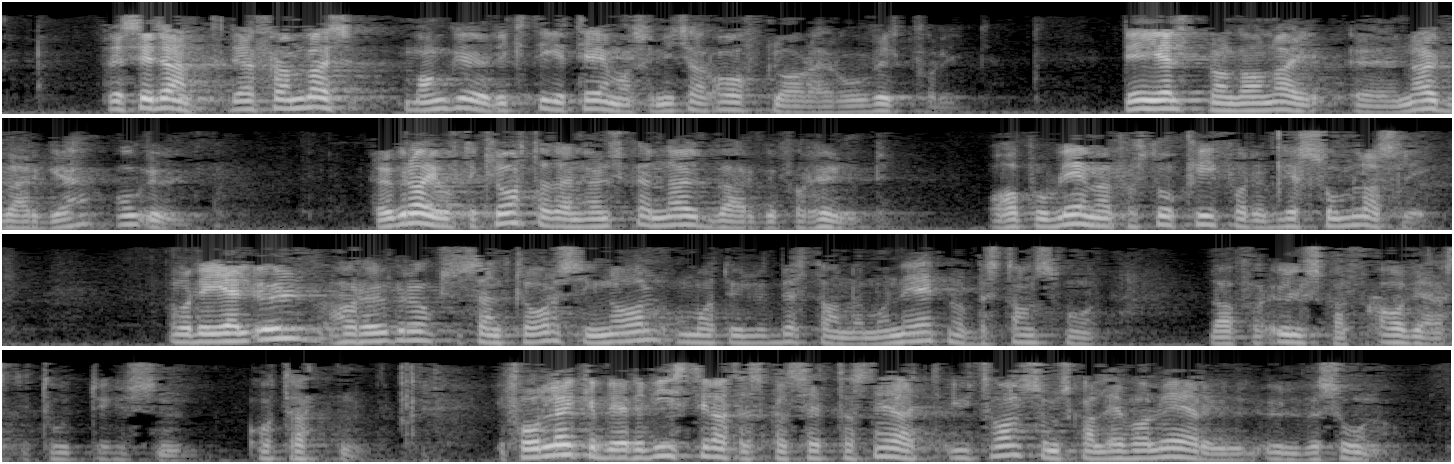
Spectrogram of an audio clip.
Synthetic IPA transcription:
pʰɾɛsɪd̪ɛnt̪d̪ɛæɾfɾɛmlæɪsmɑŋɡəʋɪkt̪ɪɡət̪ʰeːmɑsɔmɪçːəæːɾʔɑːʋkʰlɑːɾɑæɪɾoːʋɪlt̪fɔɾɭiːkə̥ | d̪̥ɛjɛlt̪̚blɑnd̪ɑnɑɪnɑʉd̪ʋæɾɡəoːɡʉlʋ | hœːɡɾəhɑɾjʊɾt̪d̪əkʰlɑːɾt̪ɑt̪̚d̪ɛnœnskəɾnɑʉd̪ʋæɾɡəfɔɾhʉnd̪ | ɔhɑːpʰɾʊbleːmmɛfɔʂt̪oːkʰʋiːfɔɾd̪ɛbliːɾsɔmlɑʂlḭːk | nɔɖɛjɛlːʉlʋhɑɾhœːɡɾəɔksɔsɛnt̪̚kʰlɑːɾəsɪŋnɑːlʊmɑt̪ʉlʋbəst̪ɑnd̪əmoːneːd̪nɔɾbəst̪ɑnsmoːl | lɑfɔɾʔʉlʋskɑlfɑːʋjøːɾɑst̪ʰɪt̪ʰuːt̪ʰʉːsn̩ | ʔɔt̪ʰɾɛt̪n | ɪfɔɾlœʏkəblɪɾɖ̪ɛʋiːst̪ʰɪlɑt̪̚d̪ɛskɑlsɛt̪ːɑsneːd̪æɪt̪ʰʉːt̪ʋɑlsɔmskɑlɛʋɑlʉeːɾəʉlʉlʋəsuːnɑ

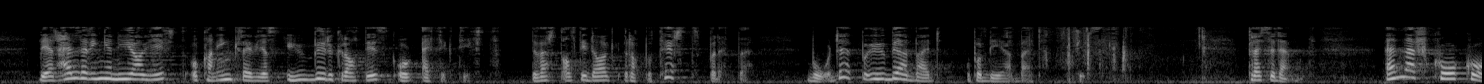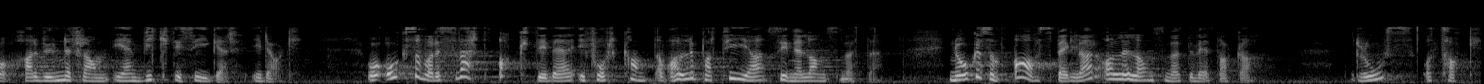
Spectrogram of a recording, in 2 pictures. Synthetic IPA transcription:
d̪̥ɛæːɾhɛlːəɾɪŋːənnːyːɑːʋjɪft̪ʰokʰɑnɪnkʰɾeːʋjəsʉːbʏɾʊkʰɾɑːt̪ɪskoːɡɛfɛkt̪ʰiːft̪ | d̪̥ɛːʋæɾt̪ʰɑ̰lt̪ɪd̪ɑːɡɾɑpʊʈʰeːɾt̪pʰɔd̪ɛt̪ːə̰ | bo̰ːd̪əpʰɔʉːbeɑɾbæɪd̪ | opʰɔbeːɑ̰ɾbæ̰ɪd̪fɪsk | pʰɾɛsɪd̪ɛ̰nt̪ | ɛnɛfkʰoːkʰoːhɑɾʋʉnːəfɾɑmɪæɪnʋɪkt̪ɪsiːɡə̰ɾɪd̪ɑ̰ːɡ | ɔʔɔksɔʋɑːɾəsʋæːɾt̪ɑkt̪ɪʋəʔifɔɾkʰɑnt̪ɑ̰ːʋɑlːəpʰɑɾt̪ʰiːɑsiːnəlɑnsmø̰ːt̪ə̰ | noːkəsɔmɑːʋspeːɡlɑɾɑ̰lːəlɑnsmøːt̪əʋḛːt̪ʰɑːkɑ̰ | ɾuːsoːt̪ʰɑk

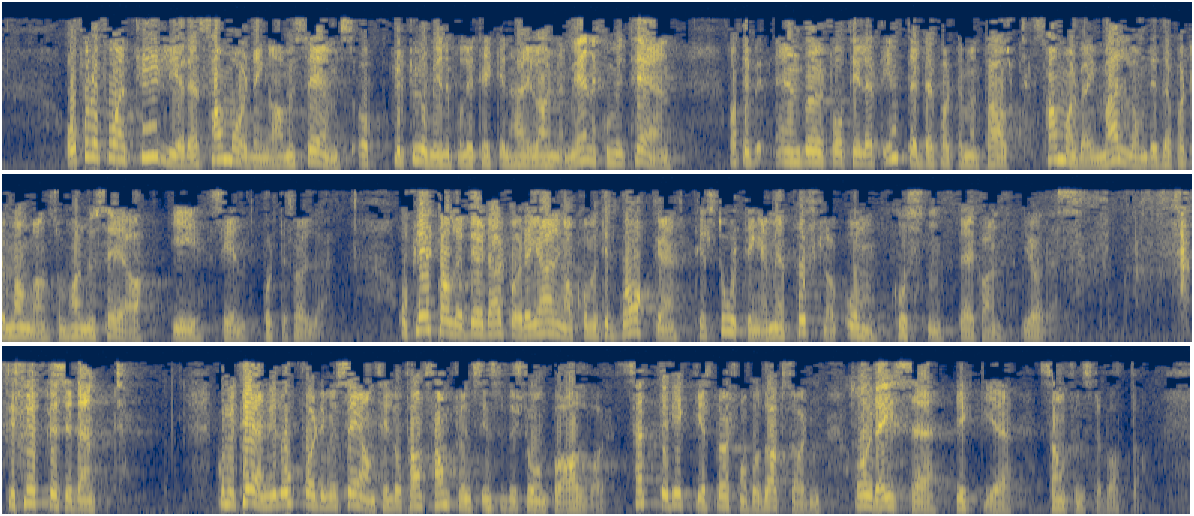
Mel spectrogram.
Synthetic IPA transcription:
ɔfɔɾɔfoːɛnt̪ʰyːd̪lɪəɾəsɑmɔɖɳɪŋɑːʋmʉseːʉmsɔkʰʉlt̪ʰʉːɾmɪːnəpʰʊlɪt̪ʰɪkːənhæːɾɪlɑnːəmeːnəɾkʰʊmɪt̪ʰeːən | ɑt̪̚d̪ɛɛnbœɾfoːt̪ʰɪlɛt̪ɪnt̪əɖɛpɑʈəmɛnt̪ʰɑːlt̪sɑmɑɾbæɪmɛlːɔmd̪iːd̪ɛpɑʈəmɑŋːɑsɔmɦɑɾmʉseːɑ | ɪsɪnpʰʊʈəfœljə̰ | ɔfleːʈɑləbɪɖæɾfɔɾɾɛjæːɾɪŋɑkʰɔmːət̪ʰɪlbɑːkət̪ʰɪlst̪uːʈɪŋːəmɛfʰɔʂɭɑ̰ːɡɔmkʰʊʂn̩d̪ɛkʰɑnjøːɾəs | t̪ʰɪlʂlʉt̪̚pʰɾɛsɪd̪ɛnt̪ | kʰʊmɪt̪ʰeːənʋɪlʊpfɑɖəmʉseːɑnt̪ʰɪlɔt̪ʰɑːsɑmfʉnsɪnst̪ɪt̪ʉʂuːnnpʰɔɑlʋo̰ːɾsɛt̪ːəʋɪk̚t̪ɪəspœʂmoːlpʰɔd̪ɑɡsɔɖɳ̩ɔɾæɪsəʋɪk̚t̪ɪə | sɑmfʉnsd̪ɛbɑt̪ːɑ

